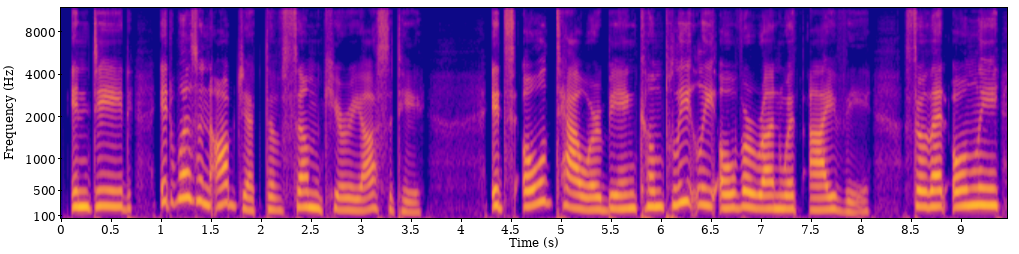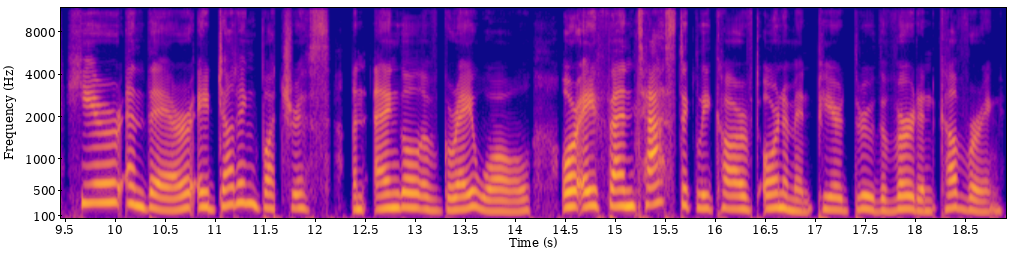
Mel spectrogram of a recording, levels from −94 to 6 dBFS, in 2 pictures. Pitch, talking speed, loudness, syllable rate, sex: 220 Hz, 125 wpm, -19 LUFS, 4.2 syllables/s, female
